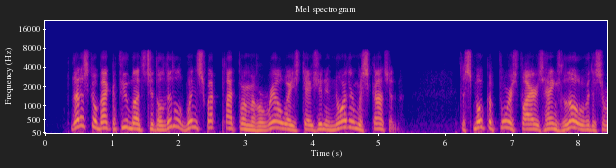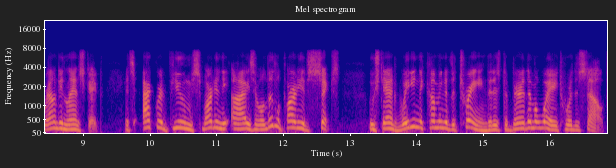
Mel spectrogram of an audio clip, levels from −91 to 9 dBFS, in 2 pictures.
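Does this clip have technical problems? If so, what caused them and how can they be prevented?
Yes. The speech runs through an AMR wideband (HD Voice) codec from start to end. It sounds rough and raspy, which points to the 6.6 kbit/s lowest mode. Above 6.4 kHz only shaped noise remains, and nothing sounds above 7.4 kHz. Prevent it by running AMR-WB at 12.65 kbit/s or higher.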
